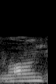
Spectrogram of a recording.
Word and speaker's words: Long: My last name is Long, L-O-N-G.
